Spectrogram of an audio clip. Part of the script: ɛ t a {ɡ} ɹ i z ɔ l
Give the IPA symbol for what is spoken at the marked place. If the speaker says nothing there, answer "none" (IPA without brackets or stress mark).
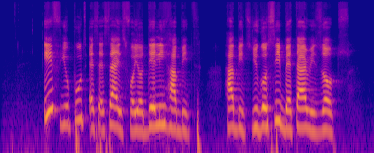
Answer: none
